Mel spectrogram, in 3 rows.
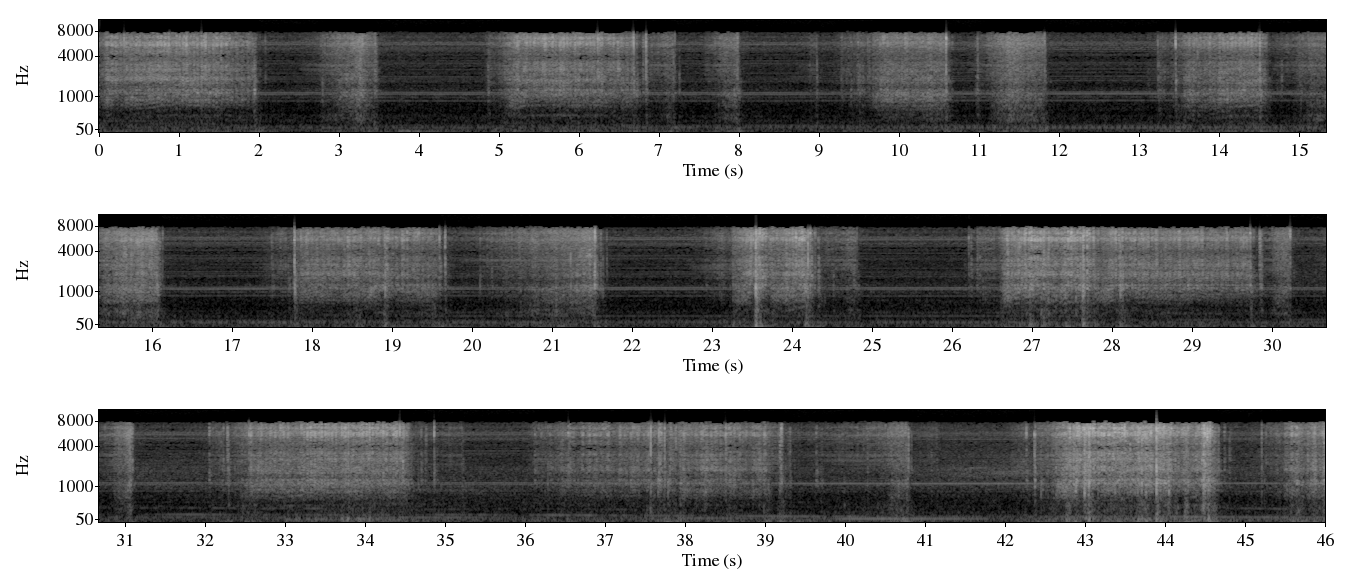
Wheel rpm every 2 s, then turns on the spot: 30, 10, 20, 10, 10, 10, 10, 20, 10, 20, 10, 10, 10, 30, 30, 0, 30, 10, 20, 10, 10, 40, 20.
2-4 6-8 10-12 14-16 20-22 34-36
